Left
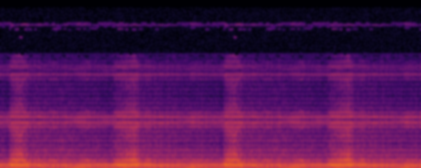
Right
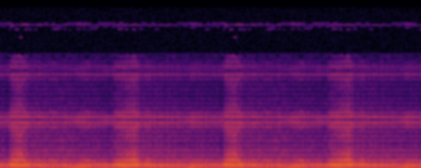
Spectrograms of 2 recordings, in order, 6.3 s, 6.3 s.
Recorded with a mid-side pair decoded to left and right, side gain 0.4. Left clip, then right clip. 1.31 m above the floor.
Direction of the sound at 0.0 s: 5° left.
